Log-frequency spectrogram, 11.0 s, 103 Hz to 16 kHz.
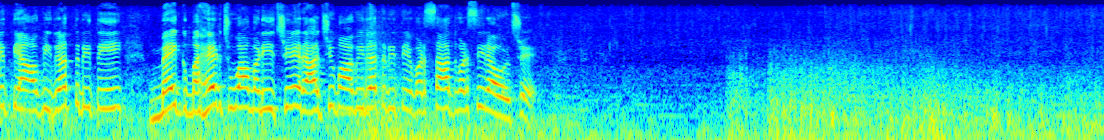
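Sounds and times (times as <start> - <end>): heavy rain: 0.0 - 11.0
low rumbling thunder: 3.3 - 11.0.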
